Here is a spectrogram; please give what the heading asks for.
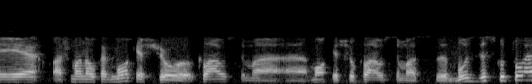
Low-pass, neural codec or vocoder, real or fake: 7.2 kHz; none; real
